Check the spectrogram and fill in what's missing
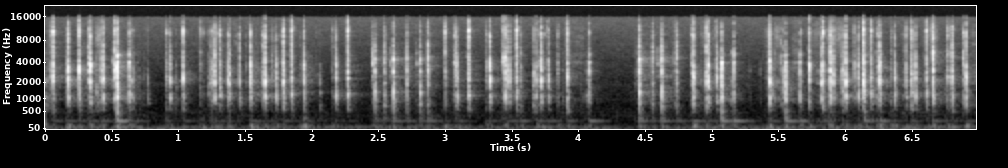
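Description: Fingertips type continuously on a compact cream mechanical keyboard with plastic keycaps, producing dozens of quick, crisp, bright clacks with very short decay. A faint steady low hum sits beneath the rapid keystrokes, with brief pauses between bursts.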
